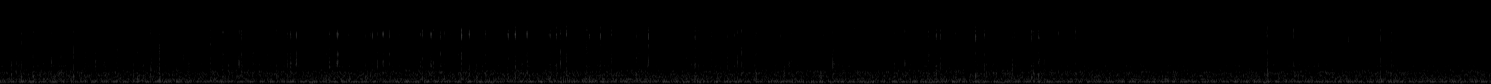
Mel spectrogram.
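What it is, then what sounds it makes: Cardboard box tapped and scratched with nails. A small black cardboard box with a silver seal is held in both hands and tapped and scratched with long nails. The result is a quiet, steady stream of soft, rapid taps and crisp scratching over a low, constant hum.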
